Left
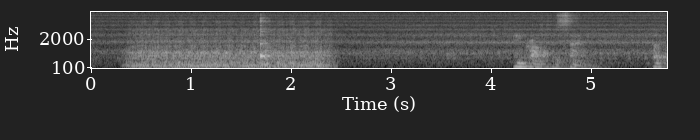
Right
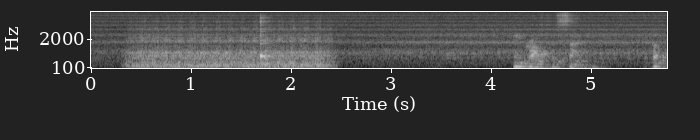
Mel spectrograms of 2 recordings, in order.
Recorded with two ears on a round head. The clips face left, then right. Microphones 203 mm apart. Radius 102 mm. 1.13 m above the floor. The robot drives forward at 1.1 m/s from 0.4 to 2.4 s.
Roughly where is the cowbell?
Centre.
